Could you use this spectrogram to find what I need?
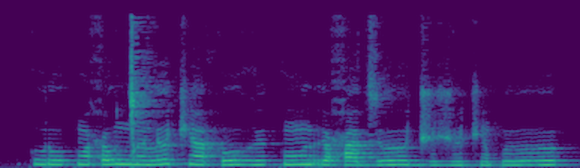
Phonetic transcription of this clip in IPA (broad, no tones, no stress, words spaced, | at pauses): kuɾo kõħo ŋ͡ǀə̃lə t͡ʃãho ɣʏ kõ rɵħad͡zɵː d͡ʒʏʒʏ t͡ʃə̃pɵː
